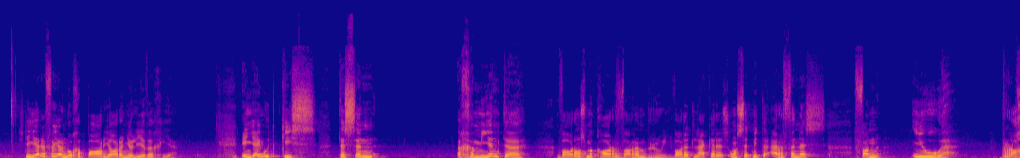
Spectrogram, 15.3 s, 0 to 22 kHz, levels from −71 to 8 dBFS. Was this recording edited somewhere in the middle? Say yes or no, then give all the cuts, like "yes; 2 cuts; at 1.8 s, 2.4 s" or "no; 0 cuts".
no; 0 cuts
